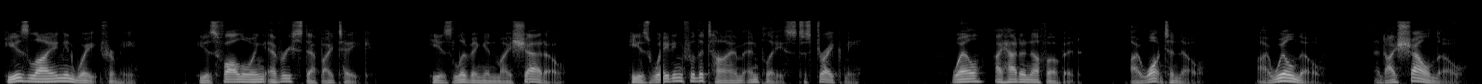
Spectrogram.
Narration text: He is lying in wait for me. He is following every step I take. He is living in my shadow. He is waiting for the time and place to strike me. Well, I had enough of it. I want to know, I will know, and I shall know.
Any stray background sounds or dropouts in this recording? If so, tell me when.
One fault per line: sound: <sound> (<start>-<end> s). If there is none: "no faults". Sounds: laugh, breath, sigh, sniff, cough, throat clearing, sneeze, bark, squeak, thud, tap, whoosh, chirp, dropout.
sound: dropout (6.6-6.6 s)
sound: dropout (8.1-8.2 s)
